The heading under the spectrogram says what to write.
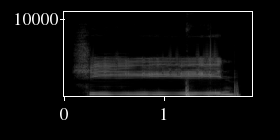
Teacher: شین وسط زبان اور بالمقابل اوپر کا تالو وہاں سے ادا ہوتا ہے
